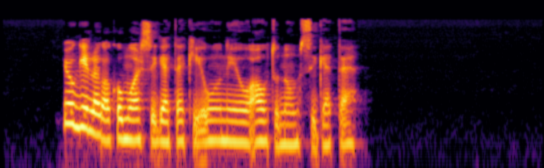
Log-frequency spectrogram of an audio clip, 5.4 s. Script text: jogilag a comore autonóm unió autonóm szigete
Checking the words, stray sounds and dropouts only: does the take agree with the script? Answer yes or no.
no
